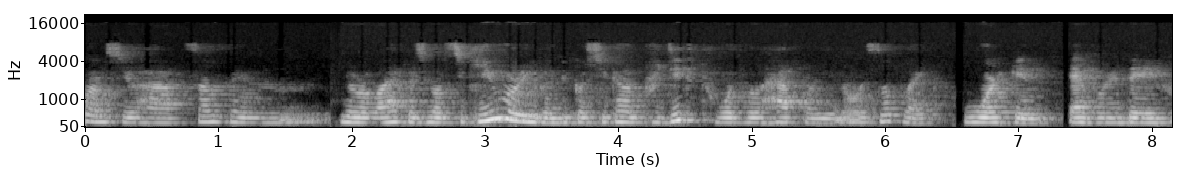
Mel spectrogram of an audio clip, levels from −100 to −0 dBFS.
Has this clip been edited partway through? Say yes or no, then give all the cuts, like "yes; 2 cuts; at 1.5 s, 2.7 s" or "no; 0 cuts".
yes; 2 cuts; at 6.4 s, 7.3 s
